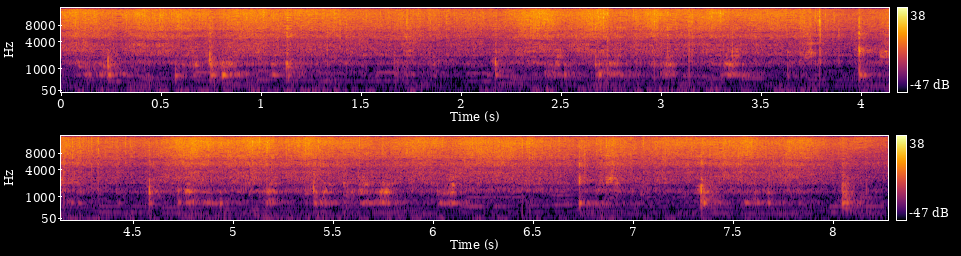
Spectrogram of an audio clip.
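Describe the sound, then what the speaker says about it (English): Onions sweating in a pan on medium to low heat sizzle steadily while a utensil stirs them, with repeated scraping clicks close up and no voices. "Cook them continuously on medium to low heat, allowing them to really color gently."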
